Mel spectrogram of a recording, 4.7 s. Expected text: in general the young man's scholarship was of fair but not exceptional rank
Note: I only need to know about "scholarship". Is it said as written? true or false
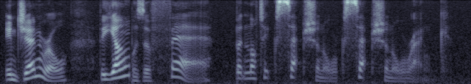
false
